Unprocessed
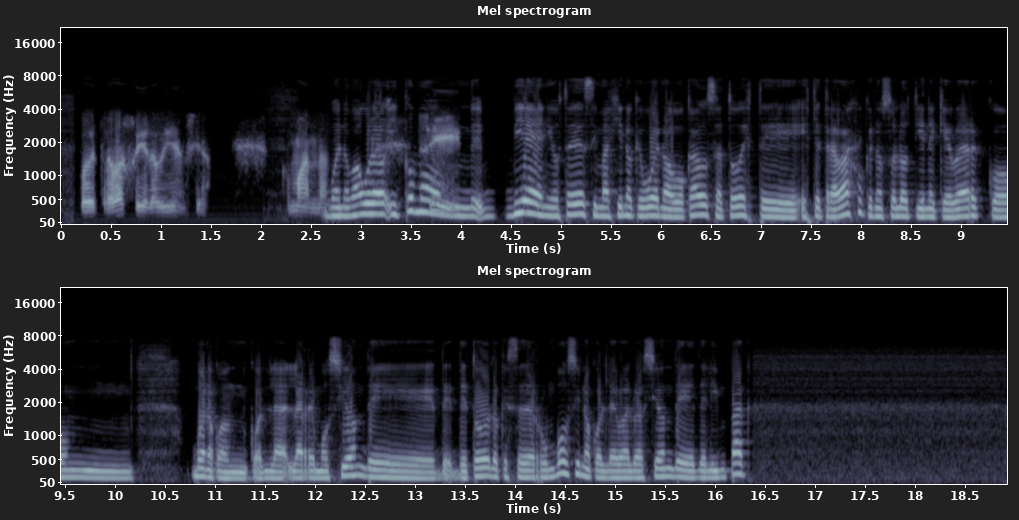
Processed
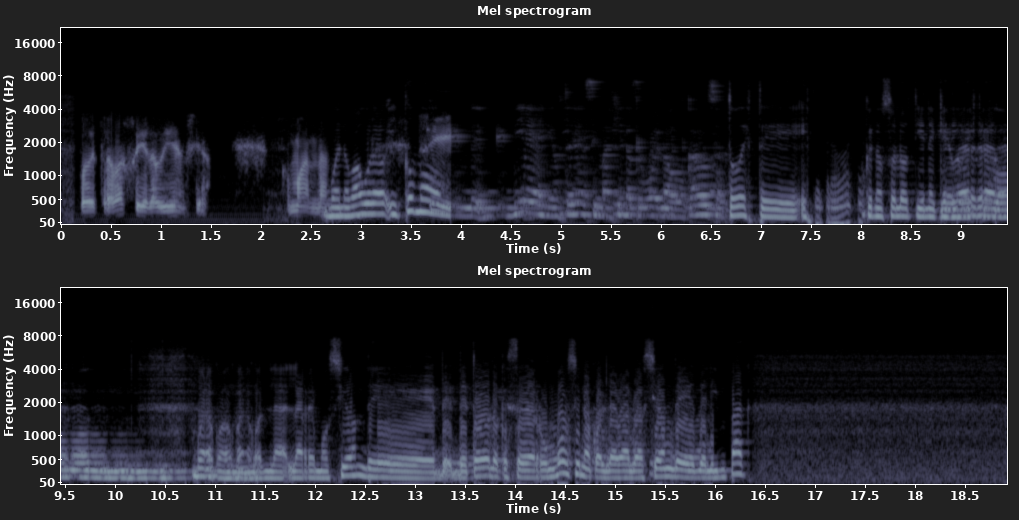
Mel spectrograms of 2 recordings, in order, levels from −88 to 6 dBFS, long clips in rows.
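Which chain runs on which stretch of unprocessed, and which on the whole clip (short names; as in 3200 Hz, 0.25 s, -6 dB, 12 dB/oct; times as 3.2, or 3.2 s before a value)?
0.51–3.37 high shelf 2300 Hz -10 dB + notches 60/120/180 Hz
3.89–6.64 compressor 5:1, threshold -32 dBFS + resonator 66 Hz, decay 0.35 s, mix 100% + echo 0.461 s -10 dB
7.51–8 spectral limiter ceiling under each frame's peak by 13 dB + ladder band-pass 180 Hz, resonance 30% + ring modulator 180 Hz
8.57–11.42 regenerating reverse delay 0.194 s, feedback 43%, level -1 dB + delay with a stepping band-pass 0.185 s, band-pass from 2100 Hz, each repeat 0.7 oct, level -11 dB
12.62–15.98 echo 0.737 s -19 dB + overdrive pedal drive 22 dB, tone 1400 Hz, clips at -16 dBFS
whole clip: high shelf 2500 Hz -8.5 dB; compressor 6:1, threshold -33 dBFS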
